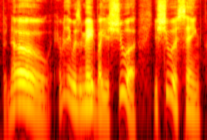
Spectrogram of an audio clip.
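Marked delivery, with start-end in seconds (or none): none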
